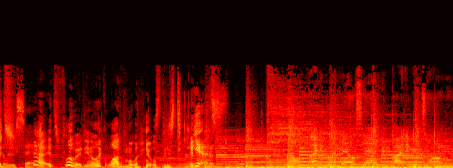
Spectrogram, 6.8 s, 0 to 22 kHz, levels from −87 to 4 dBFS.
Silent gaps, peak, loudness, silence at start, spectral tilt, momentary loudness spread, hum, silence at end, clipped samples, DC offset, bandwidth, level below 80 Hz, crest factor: none; -8 dBFS; -27 LUFS; 0 s; -5 dB/octave; 6 LU; none; 0 s; under 0.1%; under 0.1%; 13.5 kHz; -34 dBFS; 20 dB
